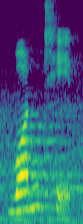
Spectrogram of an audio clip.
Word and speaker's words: wanted: นึง นะ คะ ตรง ที่ เรา จะ มี การ ออก เสียง พยางค เพิ่ม ค่ะ ยก ตัว อย่าง verb ที่ ลง ท้าย ด้วย พยัญชนะ เหล่า นี้ นะ คะ want กับ need want เติม ed ปุ๊บ ออก เสียง ว่า wanted wanted need เติม ed ปุ๊บ ออก เสียง ว่า needed นิิ สรุป นะ คะ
